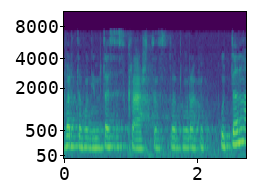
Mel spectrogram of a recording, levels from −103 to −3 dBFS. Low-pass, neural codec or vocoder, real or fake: 7.2 kHz; codec, 16 kHz, 8 kbps, FunCodec, trained on LibriTTS, 25 frames a second; fake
